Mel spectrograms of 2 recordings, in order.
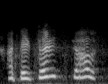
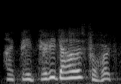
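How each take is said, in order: First: Thirty pushed out louder; stress on thirty. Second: Said in the usual way. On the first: Acted. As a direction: lean hard on thirty, louder. Insistent repeat of the price.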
